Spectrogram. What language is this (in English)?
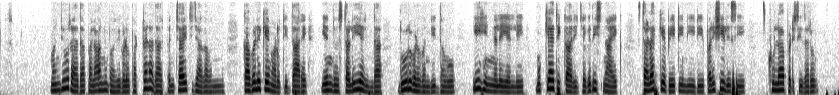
Kannada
